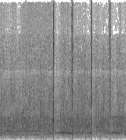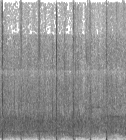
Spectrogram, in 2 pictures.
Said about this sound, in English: Round of applause for y'all. Let me pull a little applause up. Round of applause for the chat, man.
